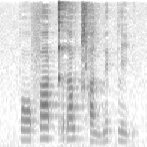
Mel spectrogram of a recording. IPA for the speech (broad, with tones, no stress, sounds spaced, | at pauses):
p ɔː˧ f aː˥˩ k̚ t r a˥˩ w t͡ɕʰ a˨˩ n b e˥˩ k̚ p l i˨˩ ʔ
